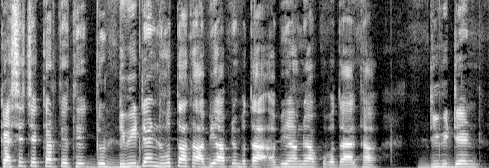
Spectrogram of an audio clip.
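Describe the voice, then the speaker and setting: High and slightly dark, his voice moves a little fast with fairly even intonation. He's a math tutor with a North Indian Hindi-speaking accent, lecturing, frequently answering his own questions and checking in with the class.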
